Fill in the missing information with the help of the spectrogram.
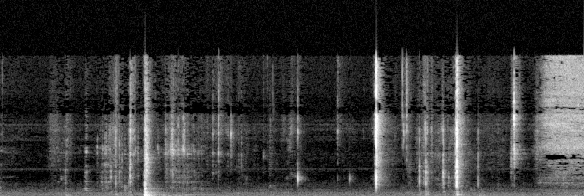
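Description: A metal tumbler set down on the counter with one loud knock about two seconds in. Then come sharp plastic clicks from a weekly pill organizer's compartments being opened and handled, and a short rustle near the end.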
